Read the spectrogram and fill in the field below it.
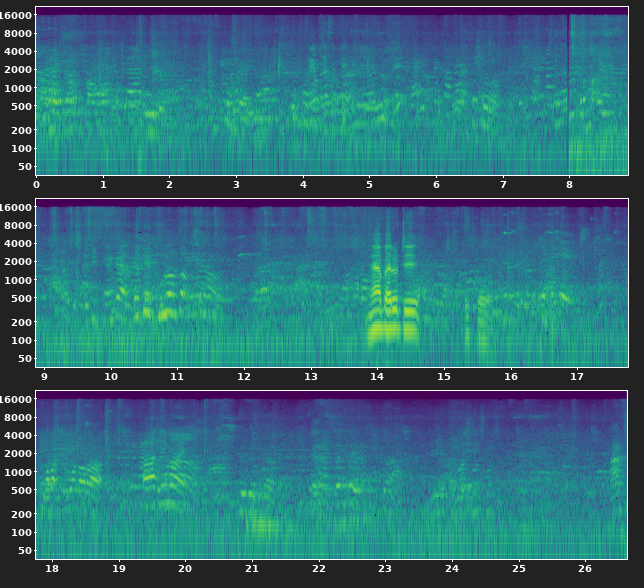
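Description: Teenage boys and girls talk and call out to each other.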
